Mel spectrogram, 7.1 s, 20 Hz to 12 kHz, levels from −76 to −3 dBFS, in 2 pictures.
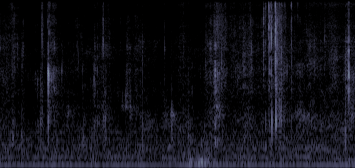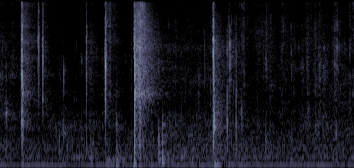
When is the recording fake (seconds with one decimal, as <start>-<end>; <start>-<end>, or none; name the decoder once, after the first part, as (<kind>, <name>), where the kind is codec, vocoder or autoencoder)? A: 1.4-1.9 (codec, SNAC); 3.1-4.8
